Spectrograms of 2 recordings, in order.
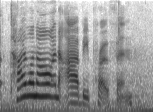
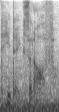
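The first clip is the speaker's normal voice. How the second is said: whisper; 5 dB quieter than usual. Real, not acted. Aside whispered to camera.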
